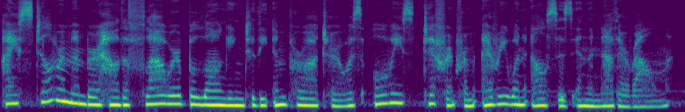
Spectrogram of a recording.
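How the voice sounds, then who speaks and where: A woman voicing a gentle, dreamy young maiden in a video game with a soft, breathy, poetic delivery. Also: medium pitch, a little fast, natural voice. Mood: wistful. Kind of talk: scripted game character lines.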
